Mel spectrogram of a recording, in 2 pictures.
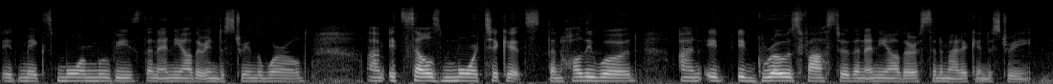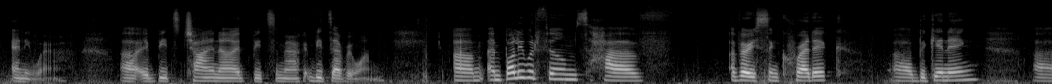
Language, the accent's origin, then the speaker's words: English; Damascus, Damascus Governorate, Syria; moved away; also born or lived in Pakistan; I grew up in Damascus, Syria, and used to watch episodes of Cheers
